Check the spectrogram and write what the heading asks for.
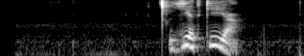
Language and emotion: Russian, neutral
